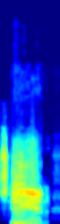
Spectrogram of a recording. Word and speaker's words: Sheehan: That's how it's pronounced, right? Mm-hmm. Sheehan from the Foundation for Delaware County.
